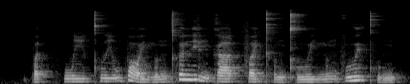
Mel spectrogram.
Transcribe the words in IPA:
pɐ˨t̚ | wiː˨˩kʷʰiː˨˥wpɔː˨˩j n̪ʊ˨˥ŋkʰɵ˥n jɪ˧ŋkaː˧t̚ fɐ˨˧j kʰʊ˨˩ŋt̪ʰuː˨j n̪ʊ˧ŋfuː˥jkʷʰɪ˨˥ŋ

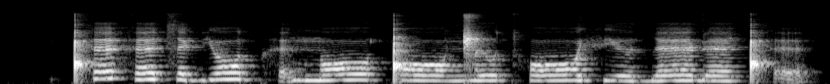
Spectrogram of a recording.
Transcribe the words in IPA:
ǃʰɛ hɛt͡sɛ bʲɔːdkʰɛ̰ŋ n̪ɔː ǃɔːŋ͡ǁɘo̯ tʰɔːfʲɘː d̪ɛːɖɛːǃʰɛ̰

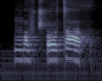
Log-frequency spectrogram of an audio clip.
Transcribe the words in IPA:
ŋɔvt͡ʃʼo tɒθ

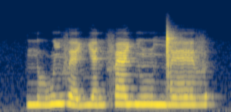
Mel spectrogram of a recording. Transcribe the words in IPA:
nu˧wĩ˥vɛ˧ ʎɛ˧nfæ˥ ʎũː˥ŋ͡ǀɛː˥v

